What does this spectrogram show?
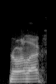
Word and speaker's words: Snorlax: Did I pronounce that right? First off, Snorlax. Snorlax is right.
